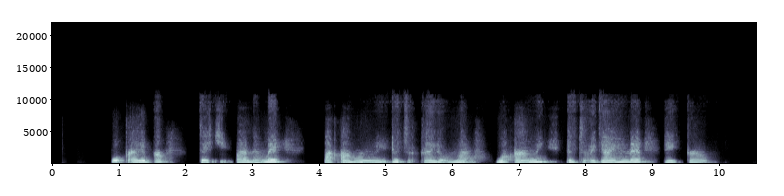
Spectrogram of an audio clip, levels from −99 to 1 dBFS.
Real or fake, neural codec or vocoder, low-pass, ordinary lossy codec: fake; codec, 44.1 kHz, 0.9 kbps, DAC; 10.8 kHz; Opus, 24 kbps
